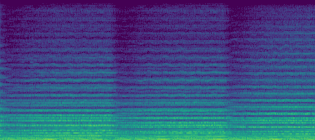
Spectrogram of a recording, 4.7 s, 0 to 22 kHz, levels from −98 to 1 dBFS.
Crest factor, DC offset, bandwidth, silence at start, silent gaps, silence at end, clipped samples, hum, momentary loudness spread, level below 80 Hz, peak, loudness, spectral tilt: 14 dB; under 0.1%; 15 kHz; 0 s; none; 0 s; under 0.1%; none; 4 LU; -54 dBFS; -12 dBFS; -26 LUFS; -5.5 dB/octave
